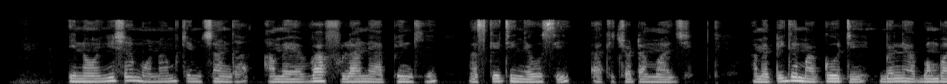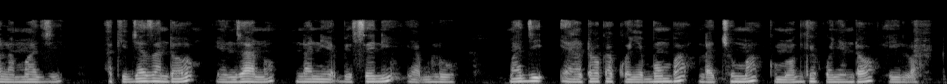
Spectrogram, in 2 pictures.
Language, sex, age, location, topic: Swahili, male, 25-35, Kisii, health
